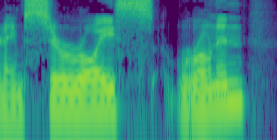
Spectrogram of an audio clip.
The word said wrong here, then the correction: Saoirse: Oh, it's Shersha.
